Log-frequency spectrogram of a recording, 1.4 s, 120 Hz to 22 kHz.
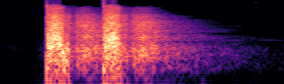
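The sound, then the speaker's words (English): Two sharp pistol shots from an H&K VP9 ring out in quick succession at an outdoor range with a berm. Each loud crack is followed by a trailing echo that fades over about a second. “You may as well shoot it.”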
